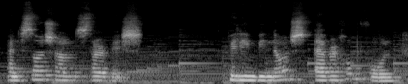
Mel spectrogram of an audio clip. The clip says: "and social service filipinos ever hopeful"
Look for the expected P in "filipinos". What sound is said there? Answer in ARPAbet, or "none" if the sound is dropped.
B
